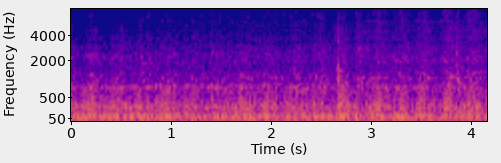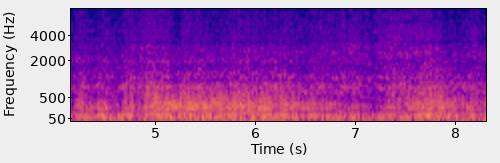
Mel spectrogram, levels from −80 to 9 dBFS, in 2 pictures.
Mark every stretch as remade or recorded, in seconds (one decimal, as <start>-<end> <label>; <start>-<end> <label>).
0.0-8.3 remade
